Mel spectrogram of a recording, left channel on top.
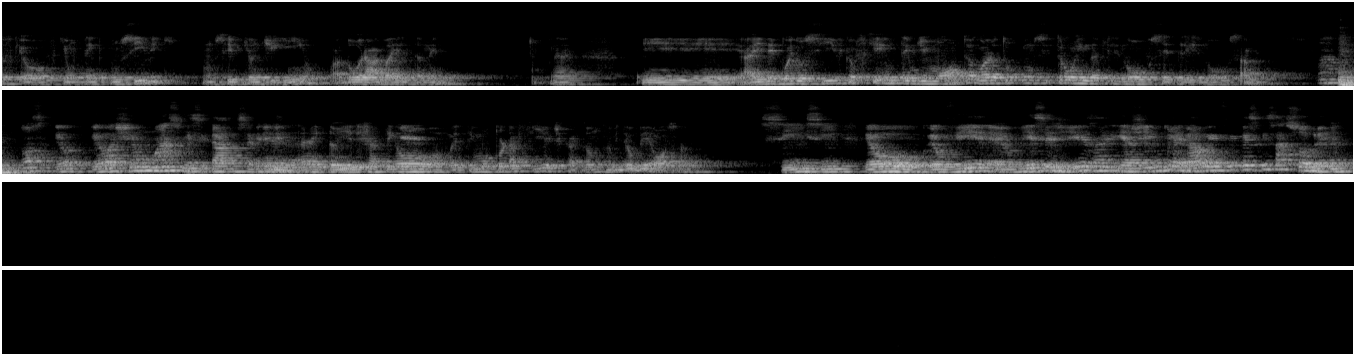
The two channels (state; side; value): silent; right; 57 dB below the other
